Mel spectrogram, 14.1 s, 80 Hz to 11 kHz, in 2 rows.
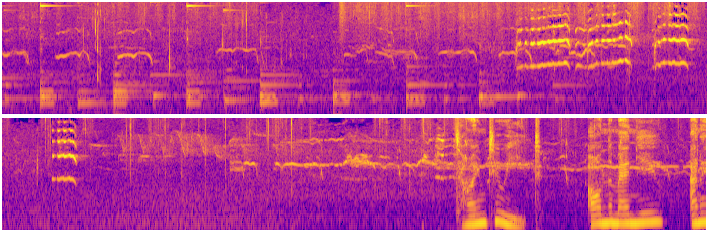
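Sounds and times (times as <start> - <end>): kestrels calling shrilly: 0.0 - 7.0.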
